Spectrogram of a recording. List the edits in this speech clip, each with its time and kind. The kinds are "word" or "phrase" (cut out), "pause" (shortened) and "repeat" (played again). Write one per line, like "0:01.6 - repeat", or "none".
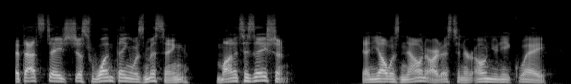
none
